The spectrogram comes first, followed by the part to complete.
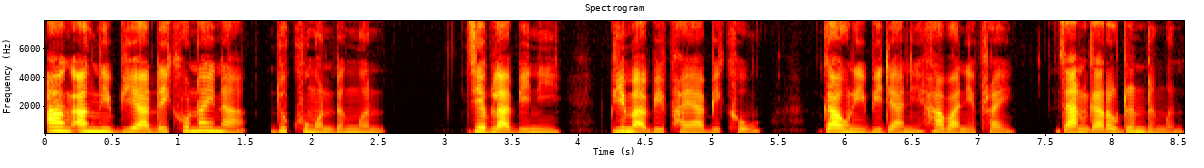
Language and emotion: Bodo, sad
